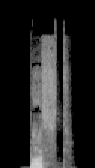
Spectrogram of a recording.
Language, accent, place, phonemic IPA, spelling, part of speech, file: German, Germany, Berlin, /bast/, Bast, noun, De-Bast.ogg
- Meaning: bast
